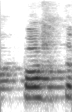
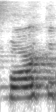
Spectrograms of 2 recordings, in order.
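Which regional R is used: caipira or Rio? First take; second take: Rio; caipira. First: The R is said in the Rio way. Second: The R is said in the caipira way. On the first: "do Rio de Janeiro" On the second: "é provável que você fale o R caipira"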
